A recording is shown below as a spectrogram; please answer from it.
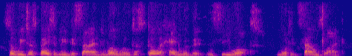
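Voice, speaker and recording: British male co-host, husky and hesitant, muffled like talking down a tube over a dull webcam call. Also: mid-range voice, warm tone. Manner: measured, hesitant, with many ums. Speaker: co-host of a live stream show. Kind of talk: casual live stream chat. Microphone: webcam mic picked up over a video call.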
